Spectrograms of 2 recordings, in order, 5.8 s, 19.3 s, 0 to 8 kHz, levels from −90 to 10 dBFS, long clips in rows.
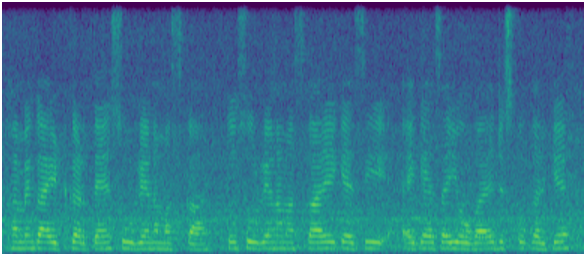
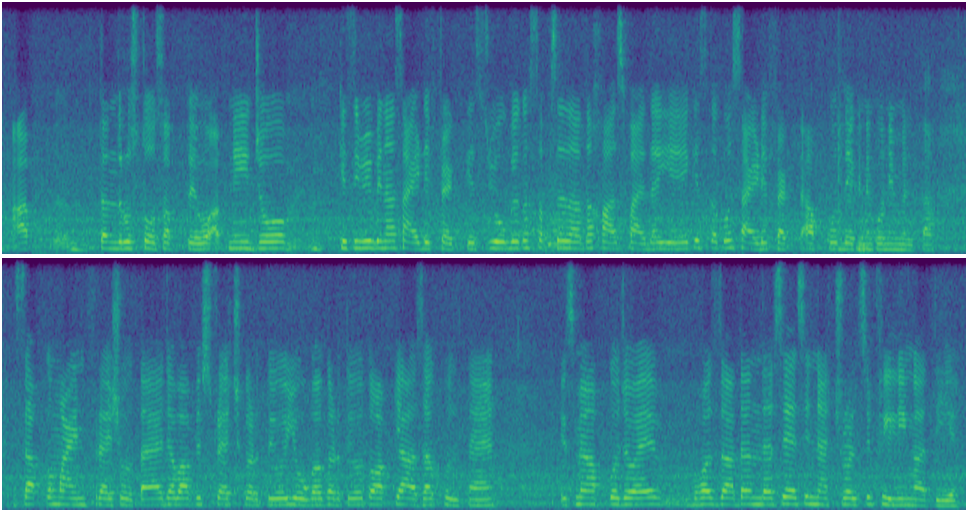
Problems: constant background noise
